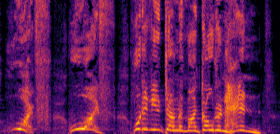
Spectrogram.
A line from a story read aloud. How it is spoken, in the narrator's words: the ogre yelling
